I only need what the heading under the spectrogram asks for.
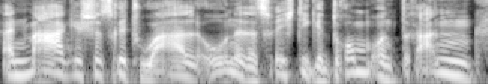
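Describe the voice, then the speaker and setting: A man's voice: sits high, a little slow, gravelly, a bit bright, dry recording, studio quality, pitched above the performer's own voice, heavily acted. A man voicing a vain, nagging old wizard dean for an audiobook. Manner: nagging, sneering. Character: whiny vain male wizard dean, older.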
